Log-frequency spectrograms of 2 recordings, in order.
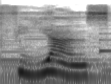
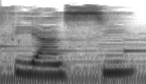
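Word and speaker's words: fiancée: Are you among those who pronounce this word as fiance and this word as fianci? No. No. No. Did you know that these two words are actually pronounced the same way?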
